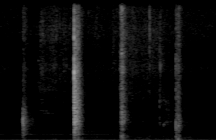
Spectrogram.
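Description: Four faint clicks about half a second apart: a printed circuit board being handled and set down on a work mat.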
